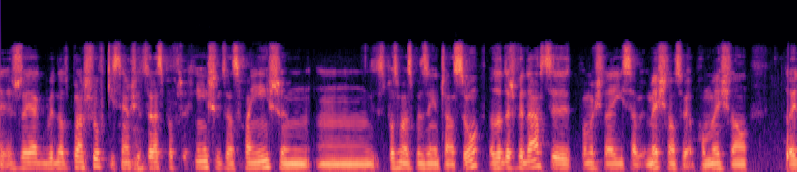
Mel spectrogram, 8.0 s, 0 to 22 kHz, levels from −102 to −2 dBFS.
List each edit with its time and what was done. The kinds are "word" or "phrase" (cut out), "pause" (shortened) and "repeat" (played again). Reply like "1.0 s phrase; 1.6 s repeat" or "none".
4.8 s pause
